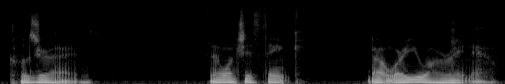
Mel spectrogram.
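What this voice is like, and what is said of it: Calm, soothing radio-host voice. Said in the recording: “You use your NPR voice, everyone. Calm down. Let's turn this down.”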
